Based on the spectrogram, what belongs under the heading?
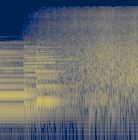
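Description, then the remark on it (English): A brief tonal chime fades into a steady rushing wash of ocean waves that fills the rest of the short clip at an even loudness, with no one speaking. “I'm reporting to you live from the ocean.”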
